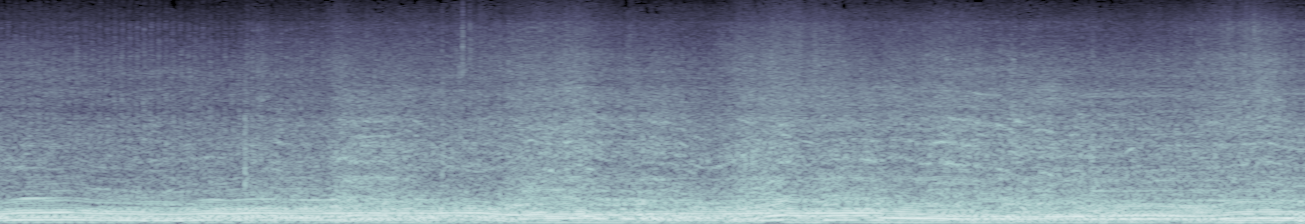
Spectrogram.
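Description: ATV engine running at low trail speed, a steady low drone that wavers a little in pitch as the throttle is eased on and off.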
